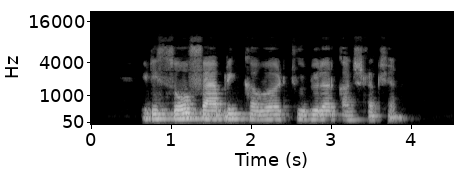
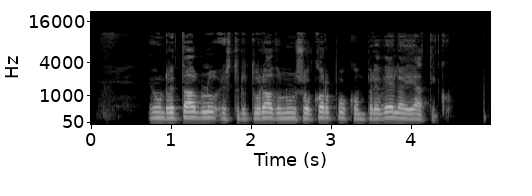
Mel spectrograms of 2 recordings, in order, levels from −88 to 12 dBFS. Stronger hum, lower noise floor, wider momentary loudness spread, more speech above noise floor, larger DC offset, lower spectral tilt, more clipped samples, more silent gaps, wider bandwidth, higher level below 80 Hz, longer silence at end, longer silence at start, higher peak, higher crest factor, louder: neither; first, -77 dBFS vs -66 dBFS; first, 14 LU vs 10 LU; first, 57 dB vs 39 dB; neither; about the same, -6 dB/octave vs -7 dB/octave; neither; neither; second, 9.6 kHz vs 11.5 kHz; about the same, -64 dBFS vs -62 dBFS; about the same, 0.65 s vs 0.55 s; about the same, 0.65 s vs 0.75 s; first, -2 dBFS vs -10 dBFS; about the same, 20 dB vs 18 dB; first, -20 LUFS vs -27 LUFS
